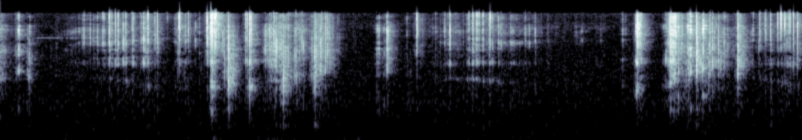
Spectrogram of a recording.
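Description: A metal utility blade scrapes and carves white curls of soap off one face of a solid, palm-sized, dark green bar of dry soap held in one hand. The sound is a series of crisp, bright scraping and shaving bursts with short pauses between strokes, and it has almost no low end.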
